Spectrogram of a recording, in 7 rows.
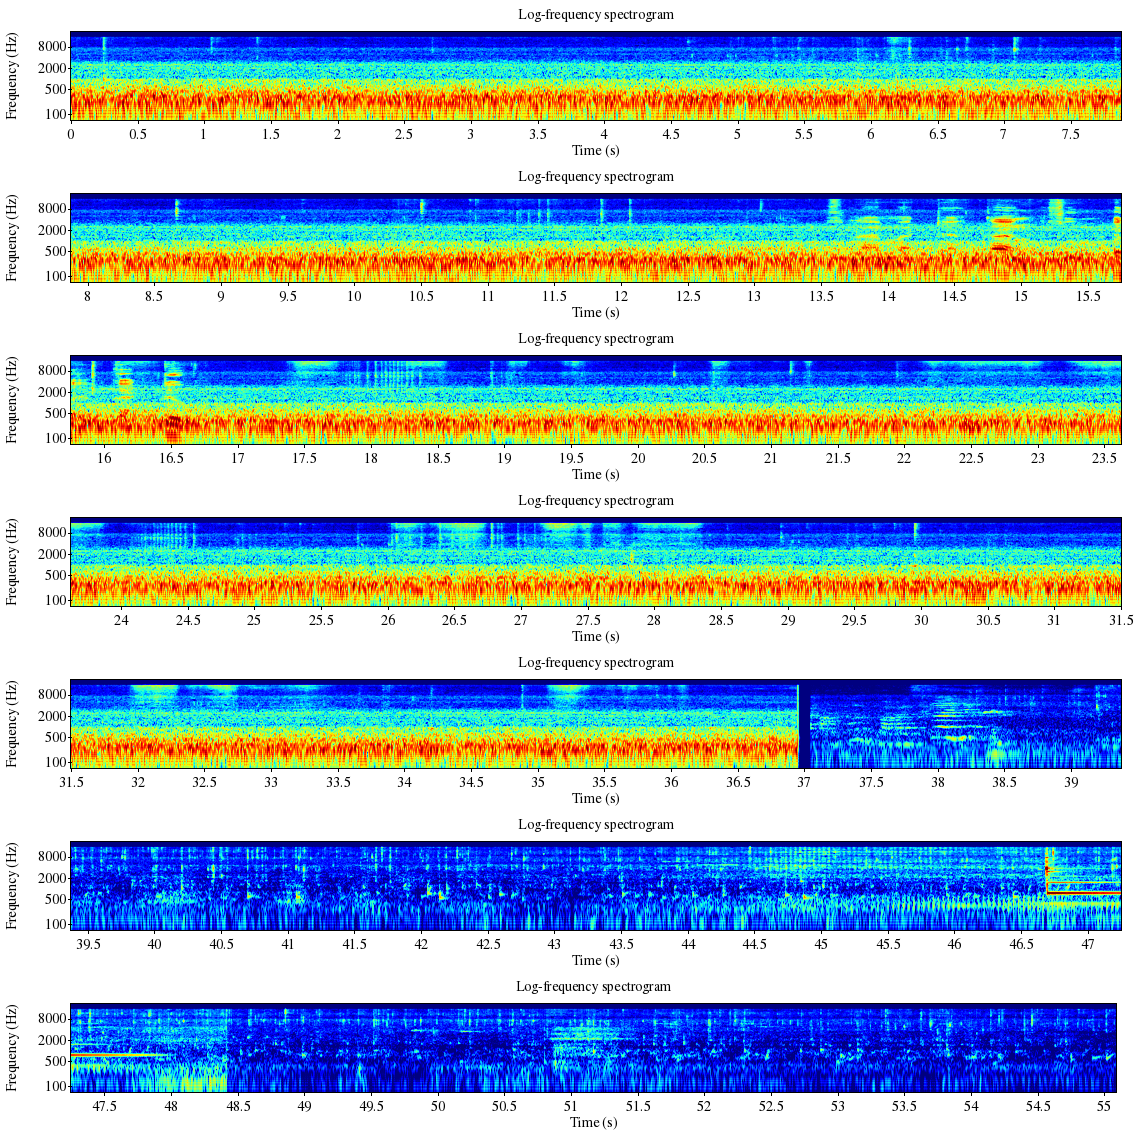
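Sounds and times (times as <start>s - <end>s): car engine and road noise: 0.0s - 37.0s, 44.1s - 48.5s
outdoor ambience: 0.0s - 55.0s
ringing tone: 46.7s - 48.2s.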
